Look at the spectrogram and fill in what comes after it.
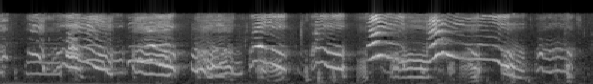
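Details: Young Labrador Retriever pups being licked clean by their mother following nursing: wavering, bending whines and squeals from more than one pup, continuous and overlapping, with faint low rumbling at the start.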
